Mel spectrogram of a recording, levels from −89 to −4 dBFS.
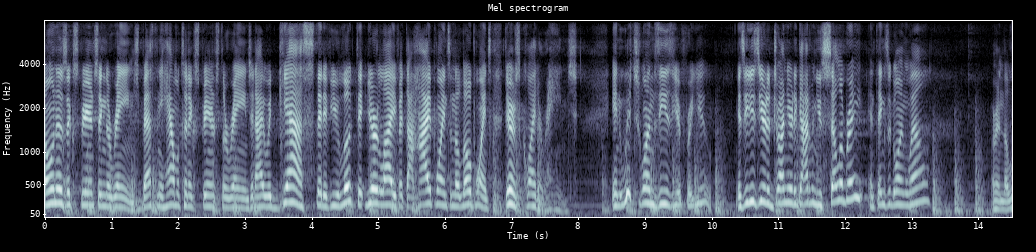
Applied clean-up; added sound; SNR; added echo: none; Hammer; 17 dB; none.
